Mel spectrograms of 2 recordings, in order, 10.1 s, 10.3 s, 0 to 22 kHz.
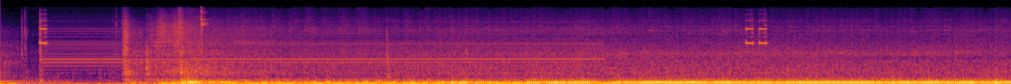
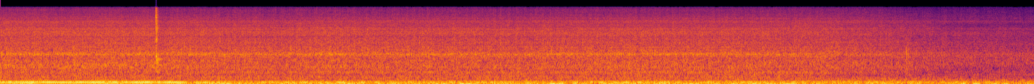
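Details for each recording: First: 1977 Chevy C10 V8 with Edelbrock carburetor idling smoothly at about 850–900 rpm with a steady, even rumble and no misses or surges; healthy idle after the intermittent bad idle was fixed. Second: 1977 Chevy C10 V8 with lumpy cam: lumpy idle, then a sharp click as the A/C compressor clutch engages and the idle drops by about 300 rpm; intermittent bad idle caused by A/C load.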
